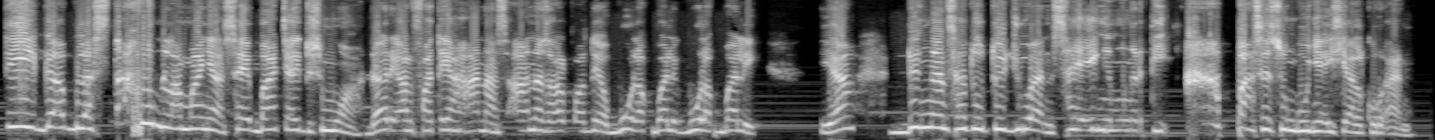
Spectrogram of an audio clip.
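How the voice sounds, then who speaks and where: A man's voice: extremely high pitch, fairly quick, a bit bright, soft background music. Insistent man debating. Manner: insistent, repeats his questions. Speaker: debate host. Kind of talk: heated debate.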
